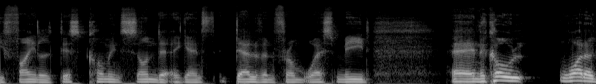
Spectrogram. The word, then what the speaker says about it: Delvin: I must apologise because I think I stuttered in one of these interviews across calling it Devlin. I don't know where I got lost in my pronunciation, but Delvin from North Westmead are taking on the Cavan and Ulster champions.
